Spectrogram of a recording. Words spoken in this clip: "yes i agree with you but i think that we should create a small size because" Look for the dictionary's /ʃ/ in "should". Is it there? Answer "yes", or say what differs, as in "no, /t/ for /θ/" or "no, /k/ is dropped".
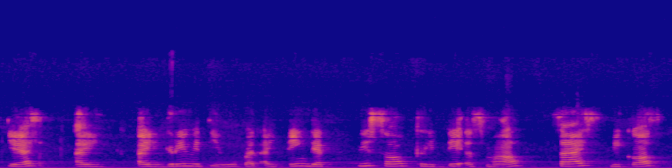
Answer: no, /s/ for /ʃ/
